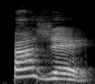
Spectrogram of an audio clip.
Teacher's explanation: Pajé, gé é a sílaba tônica, então eu chamo de oxítona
